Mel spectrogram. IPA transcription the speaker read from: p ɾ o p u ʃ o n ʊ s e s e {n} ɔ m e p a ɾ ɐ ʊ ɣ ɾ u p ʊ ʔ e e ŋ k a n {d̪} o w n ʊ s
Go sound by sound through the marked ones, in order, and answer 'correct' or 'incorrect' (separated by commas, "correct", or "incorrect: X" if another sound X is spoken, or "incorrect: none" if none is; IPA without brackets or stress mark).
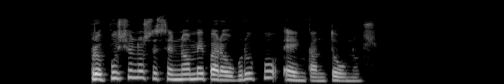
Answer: correct, incorrect: t̪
